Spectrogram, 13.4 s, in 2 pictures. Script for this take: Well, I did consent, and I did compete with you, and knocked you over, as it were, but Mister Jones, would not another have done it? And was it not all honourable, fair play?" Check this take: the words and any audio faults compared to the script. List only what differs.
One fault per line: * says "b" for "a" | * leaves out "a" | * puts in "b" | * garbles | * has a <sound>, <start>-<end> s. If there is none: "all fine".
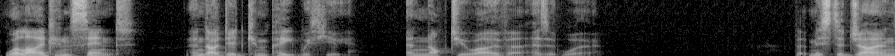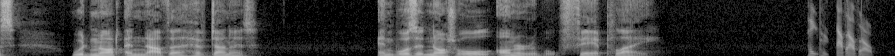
* leaves out "did"
* has a chirp, 12.8-13.3 s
